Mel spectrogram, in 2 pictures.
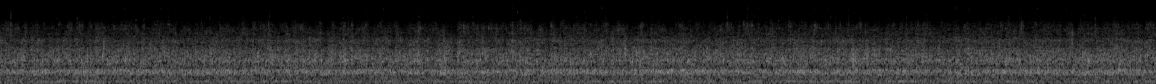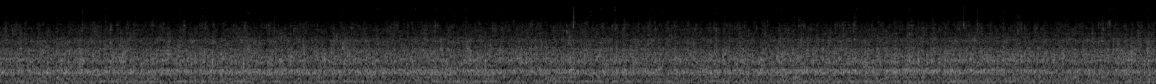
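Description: Potatoes and carrots frying in oil in a cooking pot, an even, steady sizzle.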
